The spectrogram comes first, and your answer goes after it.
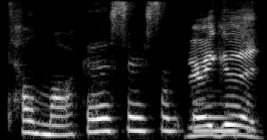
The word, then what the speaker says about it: Telemachus: It's like Telemachus or something. Very good. Telemachus.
